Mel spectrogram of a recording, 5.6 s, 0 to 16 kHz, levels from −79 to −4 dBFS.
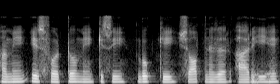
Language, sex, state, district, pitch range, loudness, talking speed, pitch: Hindi, male, Uttar Pradesh, Lucknow, 110-115 Hz, -18 LUFS, 130 wpm, 115 Hz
